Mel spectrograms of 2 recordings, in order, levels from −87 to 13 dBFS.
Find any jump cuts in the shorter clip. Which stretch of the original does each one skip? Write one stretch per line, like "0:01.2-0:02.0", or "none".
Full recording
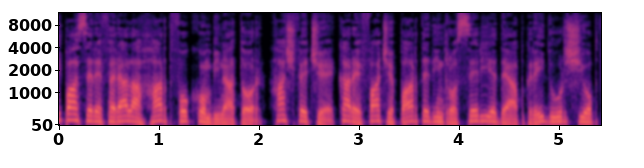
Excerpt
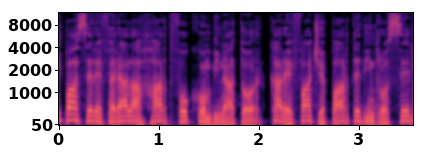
0:02.1-0:02.8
